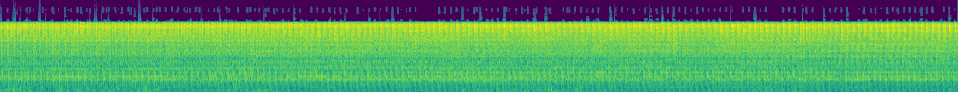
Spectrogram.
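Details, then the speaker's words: Rebuilt Suffolk engine on first cold start, choked and rope-started, with a starter bolt missing: steady mid-speed run with a loud, rapid, uneven knock that wasn't there before. Possibly the clutch or shrouding, unconfirmed. "I can't remember it making that noise it runs rest assur it never used to make that knocky noise so I don't know what the hell's going on"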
